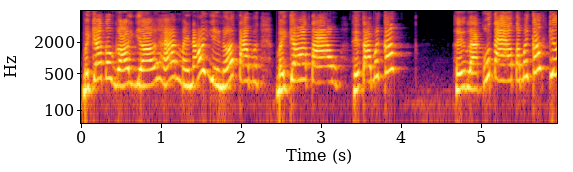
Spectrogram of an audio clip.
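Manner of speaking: high-pitched, defiant retort, acted out; arguing back. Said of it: "bà Sáu bà mới cự lại".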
